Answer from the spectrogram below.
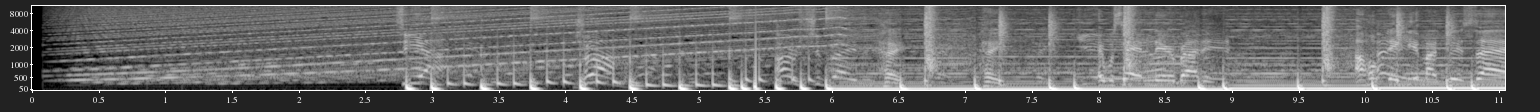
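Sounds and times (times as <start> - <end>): buzzy synthesizer tone rising: 0.1 - 11.0.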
